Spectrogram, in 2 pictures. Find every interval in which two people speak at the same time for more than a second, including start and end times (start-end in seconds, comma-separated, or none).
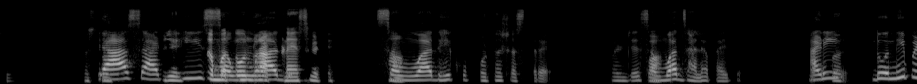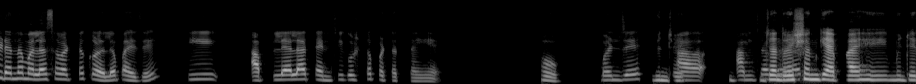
1.0-2.9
